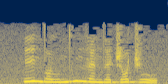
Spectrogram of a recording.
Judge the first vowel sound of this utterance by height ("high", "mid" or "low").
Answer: mid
